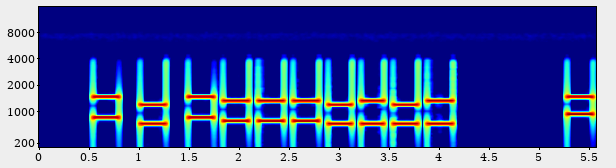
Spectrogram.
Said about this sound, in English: To establish second schedule, dial the phone number where the system is to transfer incoming calls, then press pound.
